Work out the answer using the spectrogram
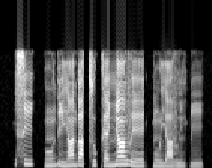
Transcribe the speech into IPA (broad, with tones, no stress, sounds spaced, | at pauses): s i˦ | ũ˨˦ ɗ i˨ j ã˦ ɗ a˦ t͡s u˦˨ k ɛ˦ ɲ ã˦ v eː˨ k͡p ũ˨ j a˨ v ĩ˨ k͡p i˨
